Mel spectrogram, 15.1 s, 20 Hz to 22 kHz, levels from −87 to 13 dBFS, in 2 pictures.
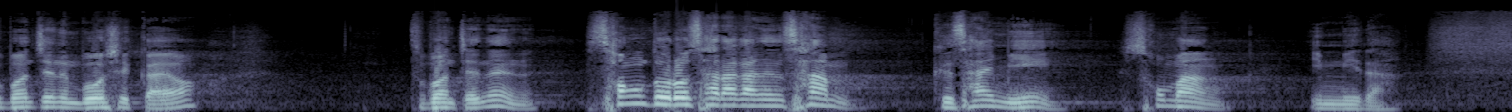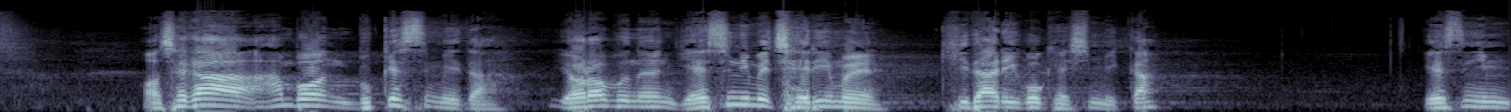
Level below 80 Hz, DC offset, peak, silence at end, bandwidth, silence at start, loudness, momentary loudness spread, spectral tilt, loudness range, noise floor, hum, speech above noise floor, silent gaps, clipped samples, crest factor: -48 dBFS; under 0.1%; 0 dBFS; 0 s; 15.5 kHz; 0 s; -15 LUFS; 16 LU; -4.5 dB/octave; 8 LU; -63 dBFS; none; 48 dB; none; under 0.1%; 16 dB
